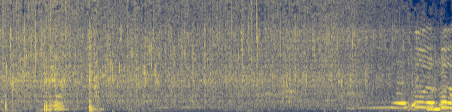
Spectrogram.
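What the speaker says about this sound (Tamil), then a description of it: "வெங்காயம் பச்சை மிளகாலாம் எண்ணெயிலே நல்லா வதங்கி வரட்டும்" Onions and green chilies fry in oil in a pan, a steady close sizzle with a few stirring scrapes, and a voice rises briefly near the end.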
